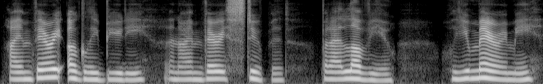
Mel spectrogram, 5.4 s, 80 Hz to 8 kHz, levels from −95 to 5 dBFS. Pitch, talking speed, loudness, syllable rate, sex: 200 Hz, 200 wpm, -18 LUFS, 5.6 syllables/s, female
